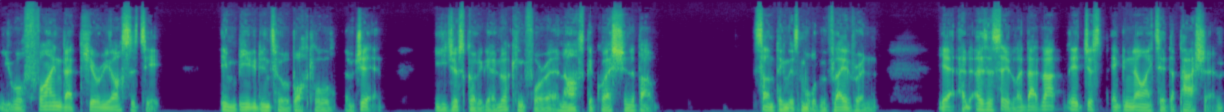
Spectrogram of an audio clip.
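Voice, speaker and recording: A man's fairly low voice in a British accent with fairly even intonation, dry and close with no echo, on a very clean recording with a silent background. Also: fairly quick pace. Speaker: gin judge and consultant. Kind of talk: podcast interview. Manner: halting, many fillers and repetitions.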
